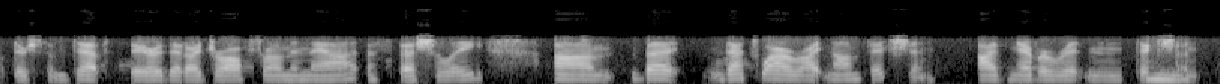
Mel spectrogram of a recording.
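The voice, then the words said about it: Southern American accent. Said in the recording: “you say I was born in California and have a Southern accent”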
